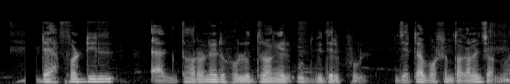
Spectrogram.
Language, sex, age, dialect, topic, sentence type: Bengali, male, 18-24, Northern/Varendri, agriculture, statement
